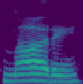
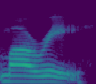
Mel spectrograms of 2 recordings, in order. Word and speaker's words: Māori: The R's in Māori should be rolled. Okay, so it's Māori, not Māori.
